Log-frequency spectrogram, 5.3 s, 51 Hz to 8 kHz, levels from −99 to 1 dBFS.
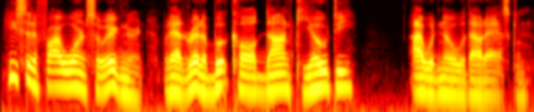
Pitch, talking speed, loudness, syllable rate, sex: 135 Hz, 225 wpm, -20 LUFS, 5.9 syllables/s, male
